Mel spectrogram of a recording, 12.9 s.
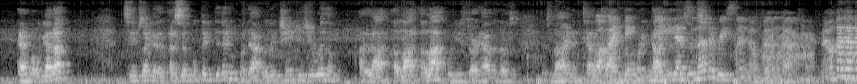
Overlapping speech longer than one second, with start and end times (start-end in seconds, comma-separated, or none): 8.9-10.6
